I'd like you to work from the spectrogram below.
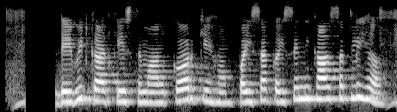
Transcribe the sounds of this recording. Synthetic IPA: ɖebiɖ̚kaːɾɖ̚keɪst̪eːmaːlkəɾkeɦəmpəɪsakəɪsenɪkalsəkliɦɛ

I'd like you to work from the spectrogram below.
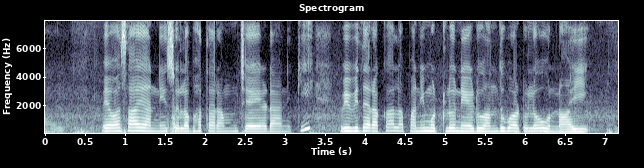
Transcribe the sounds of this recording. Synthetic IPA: ʋjɐʋɐsaːjaːnːisulɐbʱɐt̪ɐɾɐmt͡ʃɛːjɐɽaːniki | ʋiʋid̪ʱɐɾɐkaːlɐpɐnimuʈluneːɽuɐnd̪ubaːʈulo̞ːunːaːji

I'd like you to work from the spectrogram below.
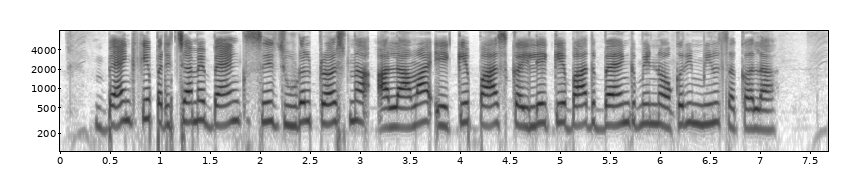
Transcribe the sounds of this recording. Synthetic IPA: bɛ̃ːŋkːepɐɾɪtʃamẽbɛ̃ːŋksed͡ʒuːɽəlpɾəʃnə̰laːʋaʔeːkːepaːskəɪlekebaːd̪bɛ̃ːŋkmẽnɔːkɾimɪlsəkəlaː

